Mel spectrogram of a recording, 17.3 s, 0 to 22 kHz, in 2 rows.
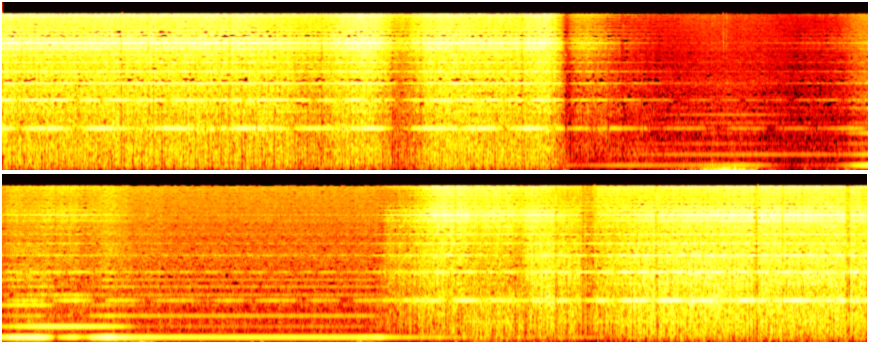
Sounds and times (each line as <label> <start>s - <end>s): laptop working 6.9s - 8.6s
